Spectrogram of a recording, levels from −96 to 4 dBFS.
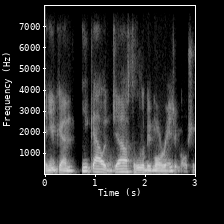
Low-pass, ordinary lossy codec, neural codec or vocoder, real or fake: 7.2 kHz; Opus, 24 kbps; codec, 16 kHz, 2 kbps, FreqCodec, larger model; fake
